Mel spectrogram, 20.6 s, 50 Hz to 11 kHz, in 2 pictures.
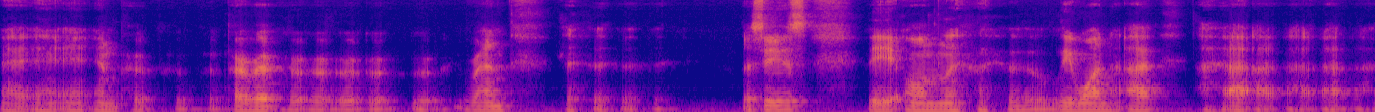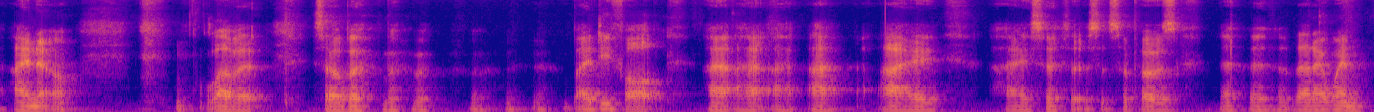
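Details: Adult male speech-language pathologist who has stuttered since age 8, speaking openly in a livestream, with word repetitions: stuttering.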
